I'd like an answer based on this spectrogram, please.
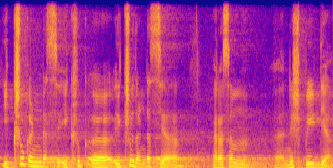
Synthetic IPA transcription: ikʂukɐɳɖɐsjɐikʂuikʂud̪ɐɳɖɐsjɐ | ɾɐsɐm | niʂpiːɖjɐ̰

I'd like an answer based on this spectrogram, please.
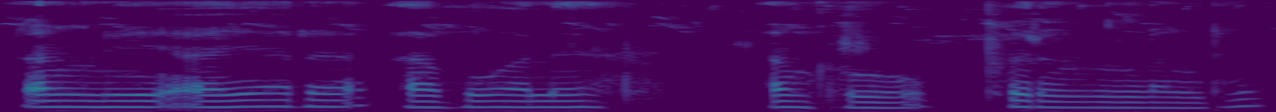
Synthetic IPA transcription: aŋniajaɾɯabɔanɯ | aŋkʰɯpʰɯɾɯŋlaŋdɯŋ

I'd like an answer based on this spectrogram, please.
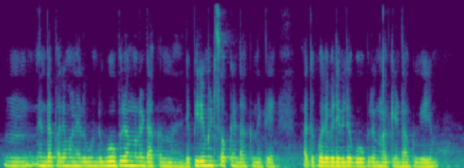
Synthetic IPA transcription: end̪aːpːɐrɐjumɐɳɐjalkoɳɖɨɡo̞ːbuɾɐŋːɐɭuɳɖaːkːunːɐilepiɾɐmiɖso̞kːeuɳɖaːkːunːɐilːe | ɐðupo̞ːleʋilɐʋileɡo̞ːbuɾɐŋːɐɭo̞kːe̞uɳɖaːkːuɣɐjum

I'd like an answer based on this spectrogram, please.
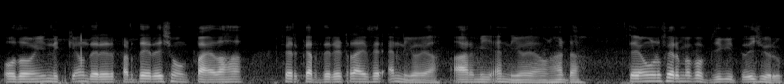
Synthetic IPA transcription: oːd̪õːĩnɪkːeːɦõːnd̪eːɾeːpəɽd̪eːɾeːʃõːk̚paːed̪aːɦaː | pʰɪɾkəɾd̪eːɾeːʈɾaːipʰeɾʔɛːniːɦoːjaːa̰ːɾmiːʔɛ̰ːniːɦoːjaːʊnɦaːɖaː | t̪eːʊnpʰɪɾmɛ̃ːpəbd͡ʒiːkiːt̪aːd̪iːʃʊɾuː

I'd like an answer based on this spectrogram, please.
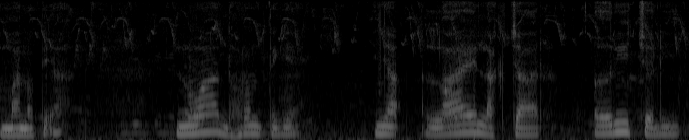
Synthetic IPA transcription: manɔt̪ɛ̰ʔa | nɔwad̪ʱɔɾɔmt̪ɛɡɛ | iɲaʔlajlakʰt͡ʃaɾ | əɾit͡ʃəli

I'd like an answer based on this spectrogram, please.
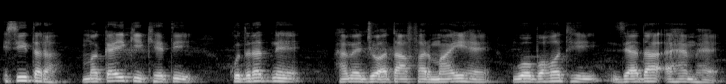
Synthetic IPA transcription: ɪsit̪ɐɾəɦmɐkəikikʰeːt̪i | kʊd̪ɾət̪ne | hɐmẽd͡ʒoːɐt̪afɐɾmaːiɦɛʋobɐɦʊt̪ɦizjaːd̪aʔɛɦɛmɦɛ̰ː

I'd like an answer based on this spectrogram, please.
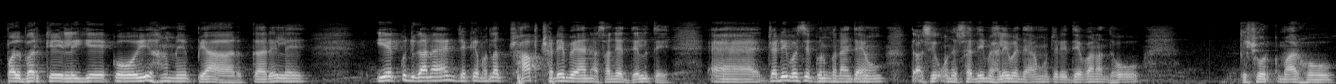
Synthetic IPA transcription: pɐlbʱəɾkelɪekoːiɦɐmẽpjaːɾkɐɾeleː | ɪɦekʊd͡ʑʱʊɡaːnaːɦɪnɪ̆d͡ʑeːkemɐt̪ləb̚t͡ɕʰaːpt͡ɕʰɐɗebiaːɦɪnɪɐsãːɲd͡ʑed̪ɪlt̪eːɛ̃ːd͡ʑɐɗĩbɐsĩɡʱʊnkɐnaːĩːnd̪aːɦijũt̪ɐɐ̰sĩʔʊ̰nsɐd̪imẽɦɐliʋẽːnd̪aːɦijũd͡ʑɐɗĩd̪eːʋaːnə̃ːnd̪ɦoː | kɪʃoːɾkʊmaːɾɦoː

